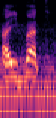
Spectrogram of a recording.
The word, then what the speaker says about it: айбат: Это потом мы как-нибудь это, чтобы не спутать айбат и гайбат, есть разные слова. Гайбат это вроде нехорошее, что-то типа сплетен. Гайбат, неправда, дескать. Вот. Так что надо запомнить, чтобы произносить айбат.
